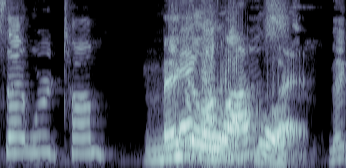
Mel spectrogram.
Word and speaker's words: Megalopolis: How do you pronounce that word, Tom? Megalopolis. Megalopolis.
